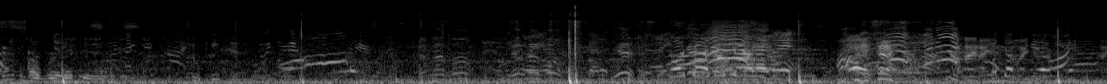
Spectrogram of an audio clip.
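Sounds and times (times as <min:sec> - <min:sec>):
players and spectators voices: 0:00.0 - 0:11.0
soccer ball kick thud: 0:05.4 - 0:06.0.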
